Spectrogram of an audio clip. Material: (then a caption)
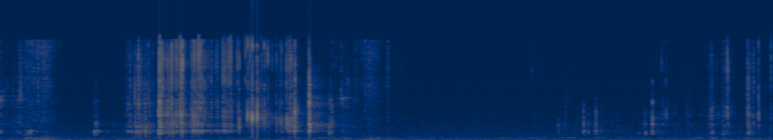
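Soap. A metal knife slices cubes off a green, oval, solid dry soap bar with a grid-cut surface held in the hand, making crisp, dry crunching and crackling. The bright, irregular bursts cluster in the first half, then give way to quieter scattered crackles over a faint steady hum.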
